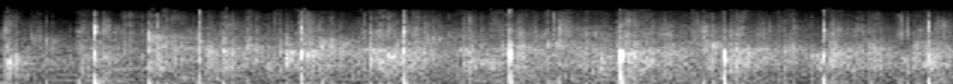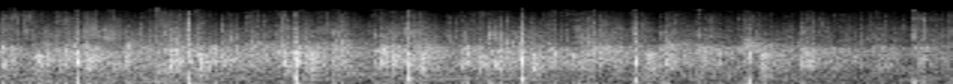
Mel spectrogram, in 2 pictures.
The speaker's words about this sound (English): Would you just stand for a moment? We want to recognize you and we'll just give you an applause.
